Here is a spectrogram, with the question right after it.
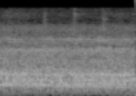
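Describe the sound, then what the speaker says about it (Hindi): A Dubai tram riding its rails, with a steady loud rumbling roar of wheels and carriage noise, close and continuous with no talk. "और अभी हम हैं ट्रैम पे।"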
